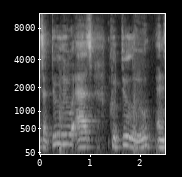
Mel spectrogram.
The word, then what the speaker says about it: Cthulhu: So the U is about like that in lull, and is the first syllable, and not unlike clue and sound. Hence, the H represents the guttural thickness, yielding something akin to whatever.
